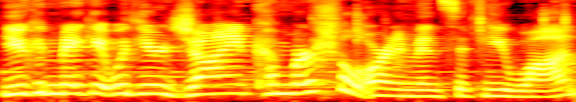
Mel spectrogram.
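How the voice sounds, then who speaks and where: At a fairly quick pace, the speaker uses a raised, projected voice with an animated tone and lively intonation over noticeable background noise. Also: woman. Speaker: holiday decor presenter. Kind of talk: tutorial.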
